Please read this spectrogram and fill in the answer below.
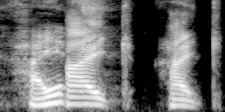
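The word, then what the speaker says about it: Huyck: Hayek according to Marcia Hayek hike I like hiking like hike um according to Marsha Lucas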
